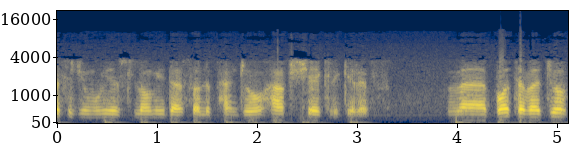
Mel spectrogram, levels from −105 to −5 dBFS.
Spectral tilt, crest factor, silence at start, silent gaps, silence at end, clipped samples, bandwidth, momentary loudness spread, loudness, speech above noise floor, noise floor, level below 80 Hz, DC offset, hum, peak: -5 dB/octave; 18 dB; 0 s; none; 0 s; under 0.1%; 5.4 kHz; 12 LU; -17 LUFS; 38 dB; -54 dBFS; -54 dBFS; under 0.1%; none; 0 dBFS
